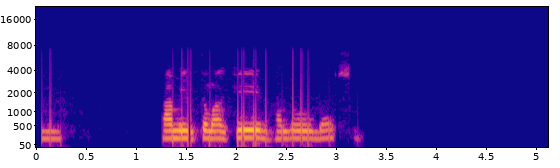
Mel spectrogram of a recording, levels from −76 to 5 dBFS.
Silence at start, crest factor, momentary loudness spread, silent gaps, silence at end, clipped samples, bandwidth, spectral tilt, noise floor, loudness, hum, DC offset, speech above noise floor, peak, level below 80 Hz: 0.05 s; 18 dB; 16 LU; none; 2 s; under 0.1%; 7 kHz; -9 dB/octave; -82 dBFS; -16 LUFS; none; under 0.1%; 66 dB; -2 dBFS; -50 dBFS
